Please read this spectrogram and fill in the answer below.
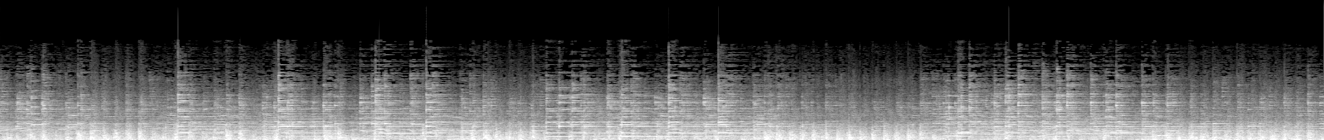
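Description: An Awa odori marching band playing: taiko drums beaten with sticks in a fast, driving rhythm, with held melody notes over the dense percussion.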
